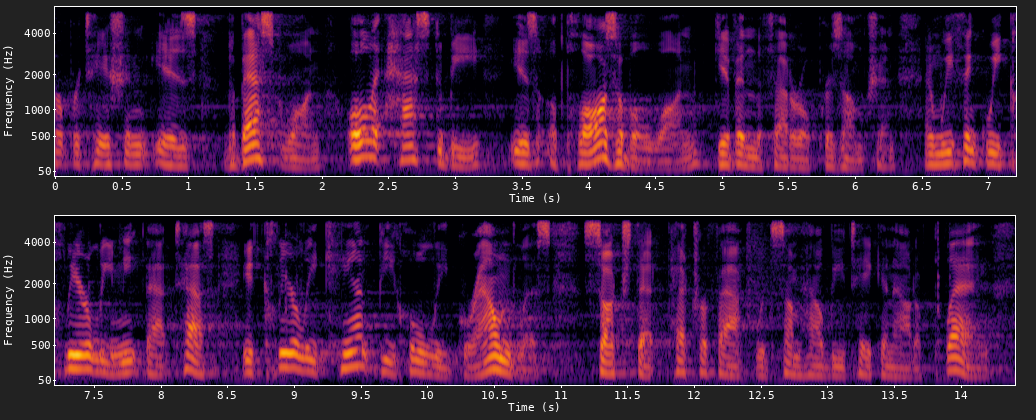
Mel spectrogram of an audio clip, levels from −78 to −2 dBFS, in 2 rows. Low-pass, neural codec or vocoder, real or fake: 5.4 kHz; none; real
